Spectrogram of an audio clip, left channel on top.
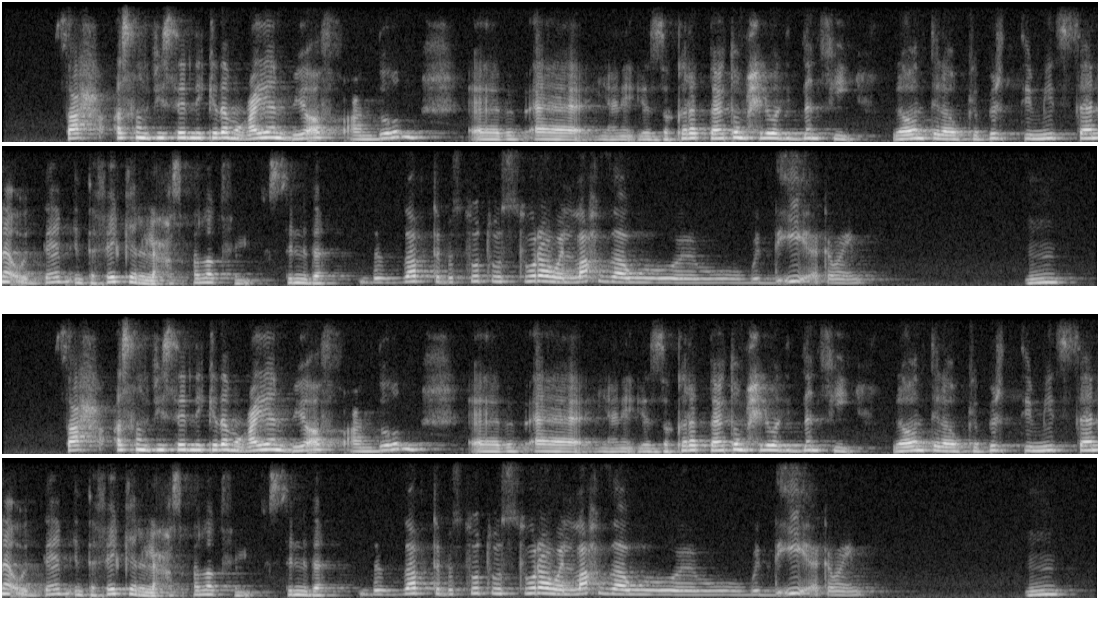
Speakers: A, on the left; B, on the right.
A: صح اصلا في سن كده معين بيقف عندهم آه بيبقى يعني الذاكره بتاعتهم حلوه جدا فيه لو انت لو كبرت 100 سنه قدام انت فاكر اللي حصل لك في في السن ده
B: بالظبط بالصوت والصورة واللحظة و- و- والدقيقة كمان
A: مم.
